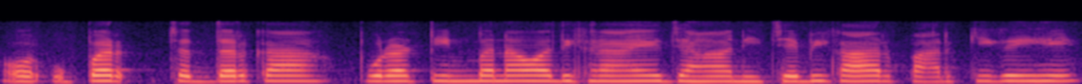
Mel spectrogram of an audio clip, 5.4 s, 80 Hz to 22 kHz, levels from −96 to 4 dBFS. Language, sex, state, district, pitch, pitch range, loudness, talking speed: Hindi, female, Bihar, Bhagalpur, 245 Hz, 235-245 Hz, -24 LUFS, 210 wpm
